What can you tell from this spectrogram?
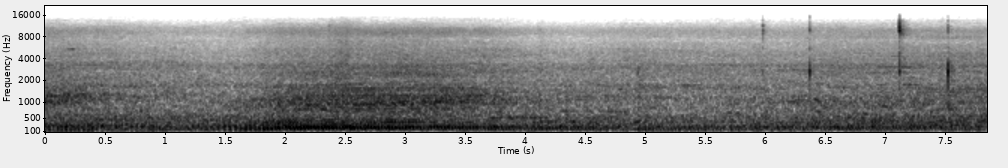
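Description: Steady outdoor background hum of a motor vehicle, rising and fading as it passes about two to three seconds in. A few short, light clicks near the end.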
